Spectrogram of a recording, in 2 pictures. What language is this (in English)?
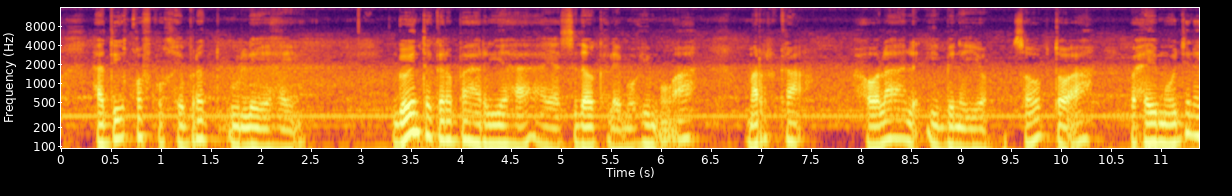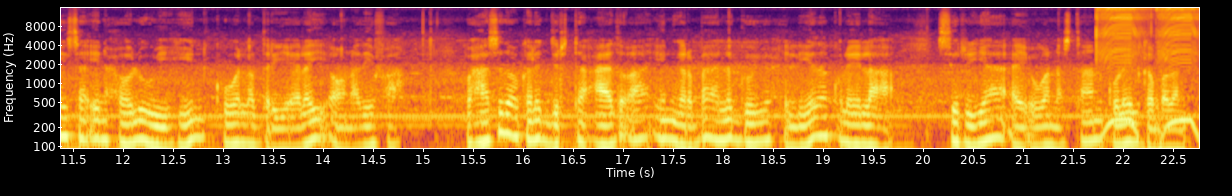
Somali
